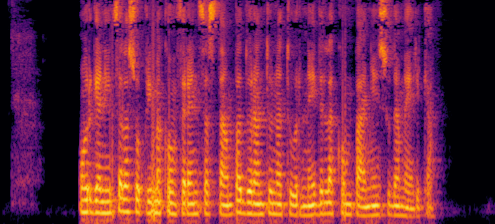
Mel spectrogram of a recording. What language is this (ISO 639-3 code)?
ita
